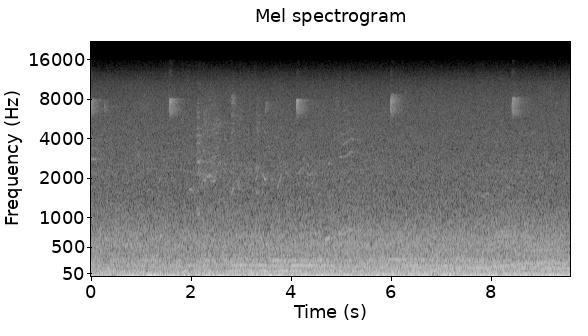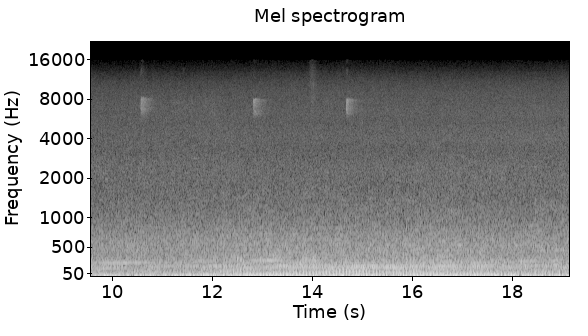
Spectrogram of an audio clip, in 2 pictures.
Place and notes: Right next to a bridge that passes over the creek at Tanyard Creek Trail. People are traveling over the bridge on the right side, and water can be heard faintly over the sound of trees blowing in the wind. Birds and traffic create sounds in the distance. A low cut was added in post.
[Tascam Dr-100mkiii & Primo Clippy EM-272]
